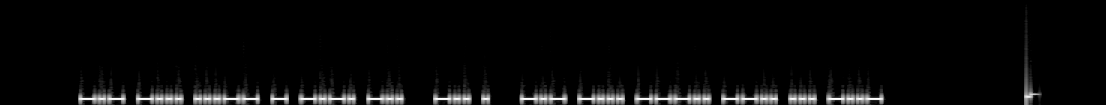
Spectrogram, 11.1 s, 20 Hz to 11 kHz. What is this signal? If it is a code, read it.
Morse code, heard as a keyed tone, about 25 wpm, 700 Hz. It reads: KB3TCD DE KB8ZSX
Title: USA Callsign DE Callsign - 6 Characters - 25wpm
